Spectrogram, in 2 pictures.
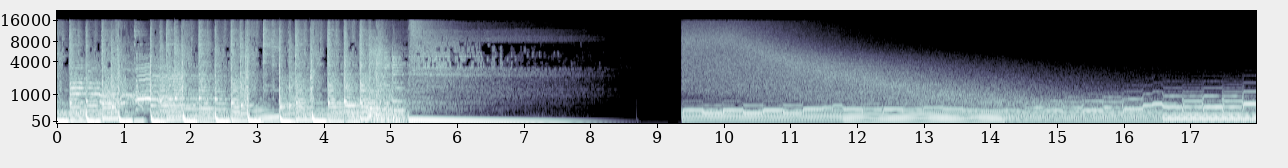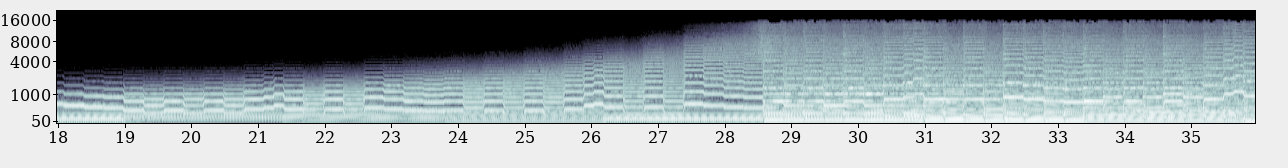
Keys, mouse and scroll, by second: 3.7 click, 4.3 drag, 7.1 click, 12.8 click, 13.4 click, 18.9 ctrl+z, 20.6 middle click, 21.4 middle click, 21.8 middle click, 22.3 middle click, 22.7 middle click, 23.3 middle click, 24.1 shift+click, 25.1 ctrl+z, 25.5 middle click, 26.3-28.8 drag, 29.4 middle drag, 31.5 middle click, 32.1 middle click, 32.4 middle click, 32.8 middle drag, 33.3 drag, 34.3-34.9 middle drag.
